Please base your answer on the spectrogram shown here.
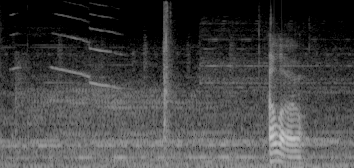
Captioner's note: creaking door opening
